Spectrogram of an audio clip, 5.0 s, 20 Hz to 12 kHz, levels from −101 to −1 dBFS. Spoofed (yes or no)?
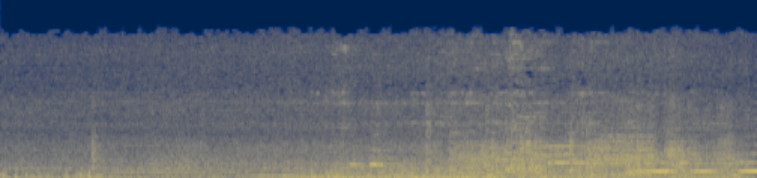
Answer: no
